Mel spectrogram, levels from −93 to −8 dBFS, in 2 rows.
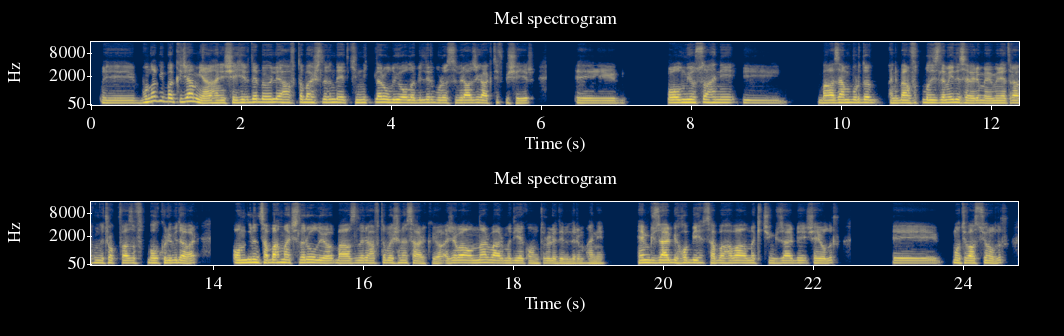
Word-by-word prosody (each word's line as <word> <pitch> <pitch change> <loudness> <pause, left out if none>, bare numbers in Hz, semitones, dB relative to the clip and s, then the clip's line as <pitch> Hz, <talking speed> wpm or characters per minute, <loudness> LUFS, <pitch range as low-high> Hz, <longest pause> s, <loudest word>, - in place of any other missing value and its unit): Eee, 140 -1 -4
buna 175 - 0
bir 240 -3 -5
bakacağım, 200 0 +2
ya. 135 -1 +2
Hani, 140 0 0
şehirde, 160 +4 +1
böyle, 175 0 +2
hafta 160 +1 -1
başlarında 165 +1 0
etkinlikler 155 +2 -2
oluyor 160 -1 +3
olabilir. 150 +1 0
Burası 145 0 -3
birazcık 145 +1 +2
aktif 150 +3 -3
bir 140 - -8
şehir. 130 +2 -4 0.6
Eee, 135 -1 -3 0.6
olmuyorsa, 160 +2 +4
hani, 155 +1 -1
iii, 140 -1 -7 0.5
bazen 145 +2 +3
burada, 155 0 +2 0.2
hani, 135 0 -3
ben 145 -1 +4
futbol 150 +2 -1
izlemeyi 150 +2 +2
de 165 - +3
severim. 140 -1 0
Evimin 130 +1 0
etrafında 140 +1 0
çok 140 -3 -4
fazla 135 -1 +2
futbol 135 0 -1
kulübü 140 +1 -1
de 135 - +5
var. 130 +2 -1 0.5
Onların 150 +3 +5
sabah 155 0 +3
maçları 155 0 +1
oluyor, 140 -3 +1
bazıları 130 +2 0
hafta 135 +2 -4
başına 140 +1 -2
sarkıyor. 120 -2 -3
Acaba 140 +3 +2
onlar 145 +2 +2
var 145 -3 +2
mı, 130 0 -3
diye 135 -1 0
kontrol 125 0 -4
edebilirim, 120 0 -3
hani. 120 0 -4 0.4
Hem 145 +1 +4
güzel 150 +1 +5
bir 145 - +1
hobi, 145 +1 0
sabah 135 0 -2
hava 140 +1 +3
almak 140 -1 0
için 130 0 -7
güzel 135 +1 -1
bir 140 0 -3
şey 130 -1 -2
olur, 130 +4 -3 0.7
eee, 135 -1 -3 0.2
motivasyon 135 0 0
olur. 140 +5 -5
140 Hz, 165 wpm, -20 LUFS, 135-155 Hz, 0.7 s, de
